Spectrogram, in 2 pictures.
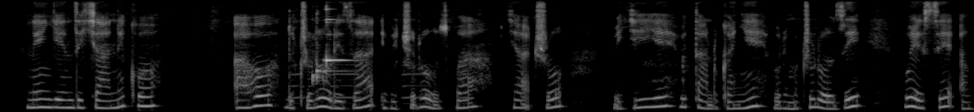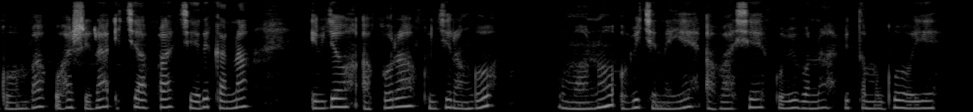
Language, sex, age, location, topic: Kinyarwanda, female, 25-35, Musanze, finance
